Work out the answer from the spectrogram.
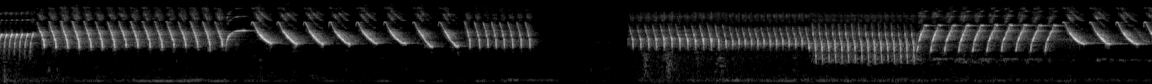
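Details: Long vigorous canary song for tutoring young canaries and those that stopped singing: rapid rolling trills, rows of sharp descending notes, a brief silence, then buzzy rolls and fast repeated sweeps.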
